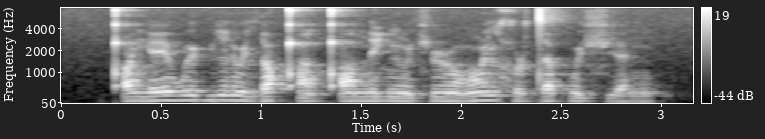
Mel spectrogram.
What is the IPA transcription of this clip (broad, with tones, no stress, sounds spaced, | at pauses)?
qʼ e˨ ŋ ɾ eː˧ w ɯ˧ bʲ ẽ˦ ɾ u˨ lʲ ɾ u˦ qʼ ẽ˨ lʲ qʼ ã˧ n ə˧ ʎ ũː˨ fʲ ẽ˧ ɭ ũ˨ lˠ ũː˦ lʲ χʷ ə˨ ɭ t ɐ˧ p u˨ fʲ ɐ˨ ŋ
